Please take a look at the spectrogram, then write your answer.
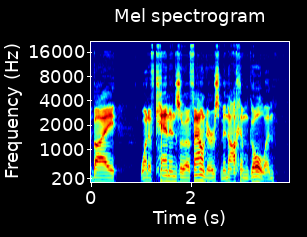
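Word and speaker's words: Menahem Golan: And it was directed by one of Canon's founders, Menachem Golan. Sorry, that's how his name's actually pronounced.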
